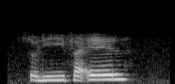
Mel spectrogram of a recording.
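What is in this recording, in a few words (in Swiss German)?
"olive el", Alsatian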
